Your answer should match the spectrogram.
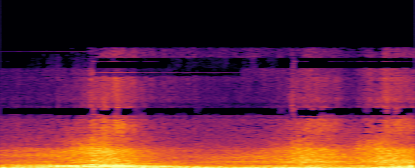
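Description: Road traffic: passing cars, their noise swelling and fading twice, once about a second in and again near the end, over a steady low hum.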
